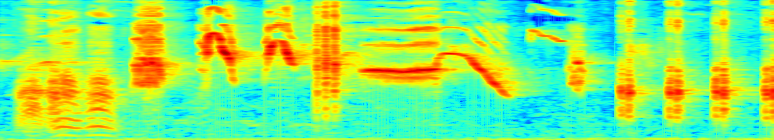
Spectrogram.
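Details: Lively Javan myna song meant for other mynas to imitate: nasal harmonic notes, quick upswept whistles, a sustained whistle curving downward, then a string of sharp clipped chips, with a constant low hum beneath.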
